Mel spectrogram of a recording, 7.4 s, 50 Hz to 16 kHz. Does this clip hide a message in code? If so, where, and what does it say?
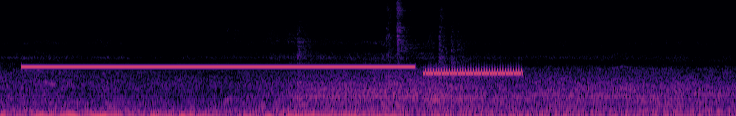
Yes: fax machine handshake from 0.2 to 5.2 s, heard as a long tone and a warble, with the noise of a residential street.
